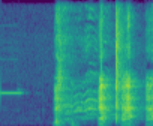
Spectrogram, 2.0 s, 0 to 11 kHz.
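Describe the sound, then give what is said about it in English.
A single short, faint electronic beep from a money counting machine counting bills, which beeps every 100, sounds first, followed by a pause and then people talking and laughing loudly, the beep not returning. “Wait, it only beeps every 100? So it's counting ones?”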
